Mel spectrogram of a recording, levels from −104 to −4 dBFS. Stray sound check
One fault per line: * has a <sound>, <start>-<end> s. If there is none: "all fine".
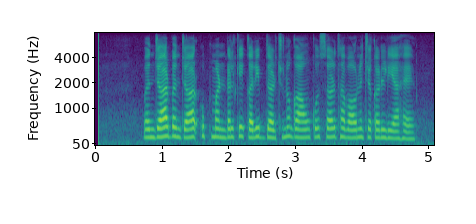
all fine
